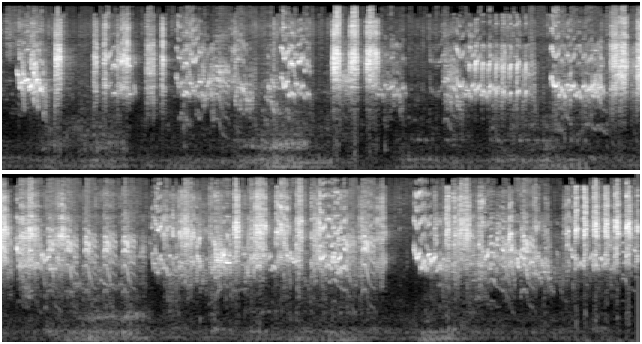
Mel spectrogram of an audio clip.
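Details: Pet budgies warble almost without pause, layered buzzy chirps and bright squeaks forming a continuous chatter across the whole stretch.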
